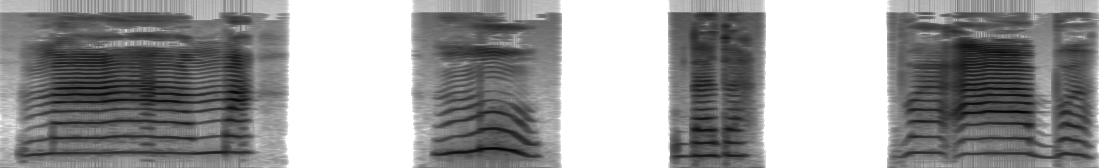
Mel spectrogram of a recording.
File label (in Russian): Ребенок говорит Мама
